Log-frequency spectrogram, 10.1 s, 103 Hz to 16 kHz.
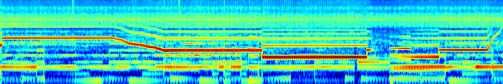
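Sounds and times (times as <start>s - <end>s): ambient synthesizer tones: 0.0s - 10.0s.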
